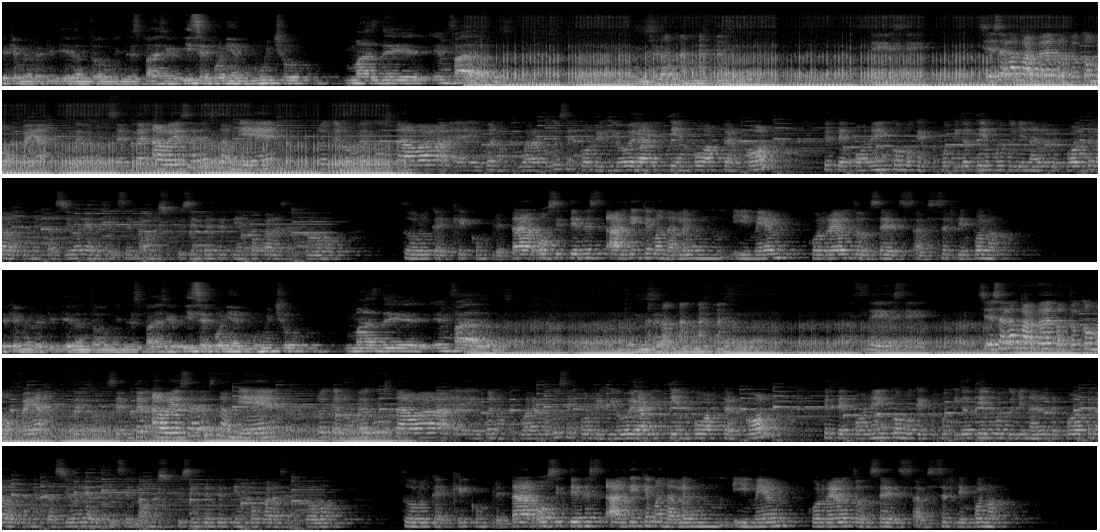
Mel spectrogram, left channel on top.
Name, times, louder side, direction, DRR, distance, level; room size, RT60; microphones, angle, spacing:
voice 1, 0.0-5.5 6.0-7.5, equal, 25° left, -4 dB, 1.0 m, -27 dB
sound 1, 4.6-15.0, left 3 dB, 70° left, 0.3 m, -24 dB
voice 2, 8.6-9.2 9.8-13.7 14.1-18.6 19.3-25.3 25.9-29.7 30.0-31.9, right 1 dB, 15° right, -2 dB, 0.4 m, -29 dB
sound 2, 10.8-25.2, right 3 dB, 65° right, 0.7 m, -38 dB
3.4 x 2.5 x 3.3 m, 0.94 s
head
